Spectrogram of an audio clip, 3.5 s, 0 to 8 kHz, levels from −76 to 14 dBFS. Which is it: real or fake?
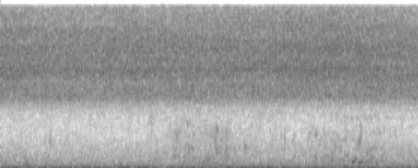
real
